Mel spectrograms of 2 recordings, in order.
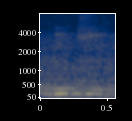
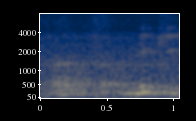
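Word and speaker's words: Miike: And the 3 plants that they did construct, one was at a place called Mike, it's spelled M-I-I-K-E, so I think Miki is the pronunciation of that.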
